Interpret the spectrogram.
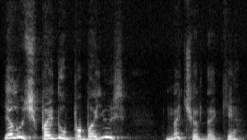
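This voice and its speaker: A man's voice: sits high, sing-song, normal speed, mellow, slightly rough, highs cut off, pitched above the performer's own voice, exaggerated voice. A man voicing a small, naive, curious ginger kitten in a storybook reading, sounding earnest and puzzled. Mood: thoughtful.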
